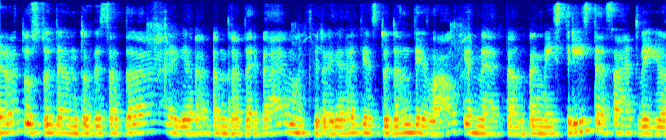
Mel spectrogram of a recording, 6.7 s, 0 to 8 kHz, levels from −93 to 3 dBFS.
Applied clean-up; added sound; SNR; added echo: neural mask model DeepFilterNet 3.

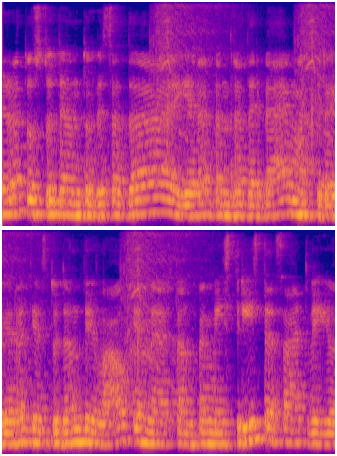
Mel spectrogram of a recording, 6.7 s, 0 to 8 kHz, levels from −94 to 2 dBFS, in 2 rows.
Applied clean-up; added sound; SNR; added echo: none; Engine / Drill; 19 dB; reverberation time 0.5 s.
